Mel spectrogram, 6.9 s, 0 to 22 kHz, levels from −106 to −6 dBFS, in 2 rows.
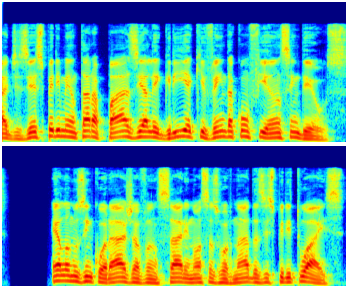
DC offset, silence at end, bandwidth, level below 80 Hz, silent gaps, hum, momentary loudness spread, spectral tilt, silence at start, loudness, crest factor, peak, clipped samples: under 0.1%; 0.05 s; 12 kHz; -48 dBFS; 3.60-3.89 s; none; 4 LU; -5.5 dB/octave; 0 s; -18 LUFS; 14 dB; -4 dBFS; under 0.1%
